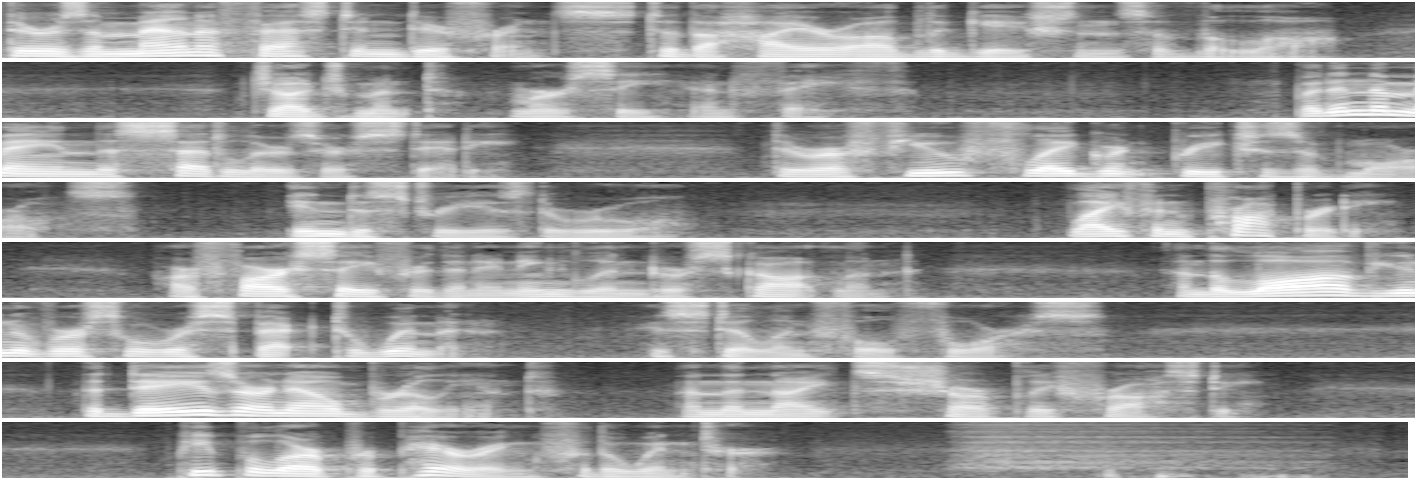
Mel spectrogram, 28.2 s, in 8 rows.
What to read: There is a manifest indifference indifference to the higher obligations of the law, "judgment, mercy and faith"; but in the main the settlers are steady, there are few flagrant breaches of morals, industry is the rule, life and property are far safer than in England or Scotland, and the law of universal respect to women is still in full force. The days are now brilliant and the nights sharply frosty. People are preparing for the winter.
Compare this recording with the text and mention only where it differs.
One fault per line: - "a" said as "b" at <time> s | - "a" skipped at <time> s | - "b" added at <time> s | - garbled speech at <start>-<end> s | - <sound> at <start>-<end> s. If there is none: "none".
- "indifference" skipped at 1.6 s
- sigh at 27.1-28.1 s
